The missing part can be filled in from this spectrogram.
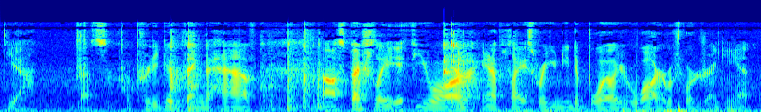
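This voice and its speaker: In a small indoor space, a young man with a camera strapped to his head casually goes over his camping gear, stumbling through plenty of ums and uhs. His voice is low and flat, moving at a moderate pace. Heavy background noise fills the recording.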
